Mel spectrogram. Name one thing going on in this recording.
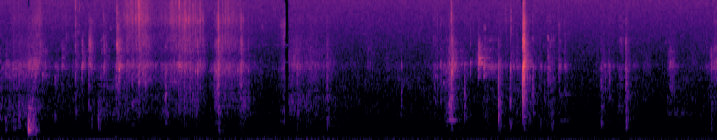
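Metal pots clink and clatter on a stove.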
